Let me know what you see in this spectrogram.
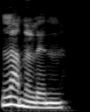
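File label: "lanolin", British English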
